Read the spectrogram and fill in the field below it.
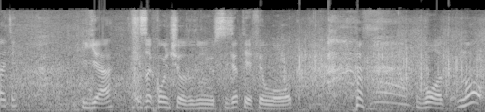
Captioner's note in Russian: смех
